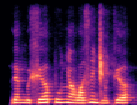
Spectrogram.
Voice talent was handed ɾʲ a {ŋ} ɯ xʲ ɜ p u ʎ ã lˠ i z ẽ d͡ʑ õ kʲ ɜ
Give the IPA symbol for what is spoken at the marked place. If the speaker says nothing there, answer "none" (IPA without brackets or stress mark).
ŋ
